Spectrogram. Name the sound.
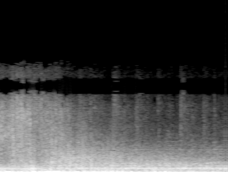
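explosion boom sound effect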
